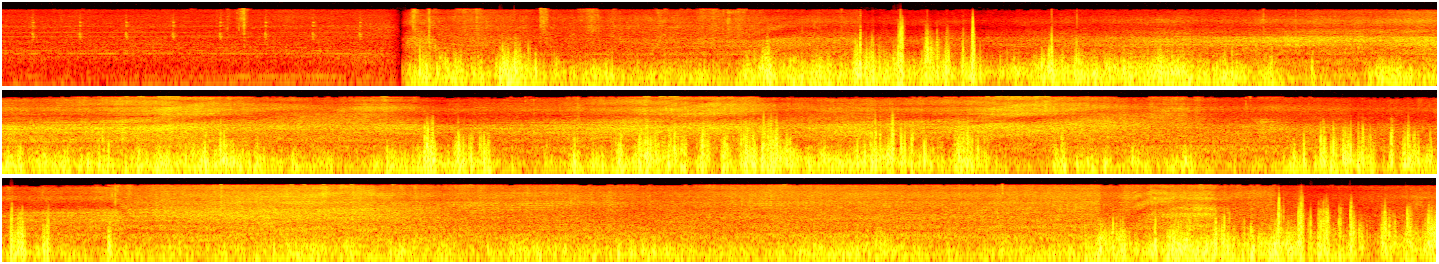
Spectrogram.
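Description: Strong, gusting storm wind buffeting the camera microphone, surging and easing in waves with a few sharp knocks. It cuts in abruptly about three seconds in, after faint, regular ticking.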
